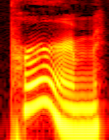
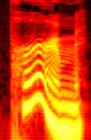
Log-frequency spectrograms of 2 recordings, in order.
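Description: Both takes have the same delivery.

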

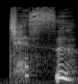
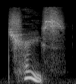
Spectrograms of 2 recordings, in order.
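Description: First: It has a short e vowel and ends in s. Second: It has an ay vowel and ends in s. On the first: The speaker calls it wrong. "체스 아니고요" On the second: The speaker calls it right. "정답이 들립니다"

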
